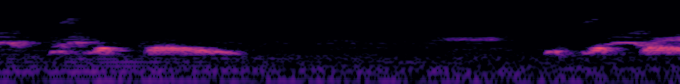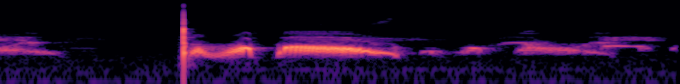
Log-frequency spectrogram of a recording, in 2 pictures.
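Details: Lure spotted dove calling wild doves in thúc and gáy style: soft broken coo phrases, a pause, a sharp click, then a loud burst of two throaty coos trailing into quieter notes.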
